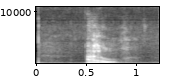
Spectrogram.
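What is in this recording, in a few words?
"uil", Dutch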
